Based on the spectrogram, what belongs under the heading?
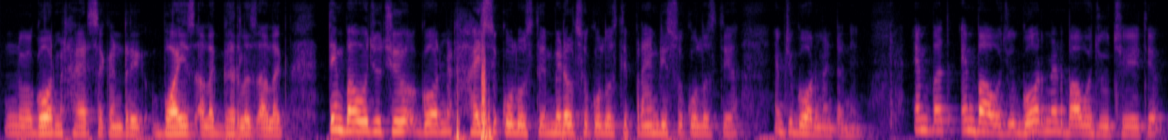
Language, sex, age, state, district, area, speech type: Kashmiri, male, 30-45, Jammu and Kashmir, Ganderbal, rural, spontaneous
